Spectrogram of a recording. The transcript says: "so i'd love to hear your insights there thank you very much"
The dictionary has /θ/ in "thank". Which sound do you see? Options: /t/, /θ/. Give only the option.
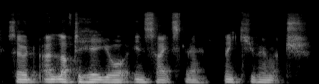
/θ/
